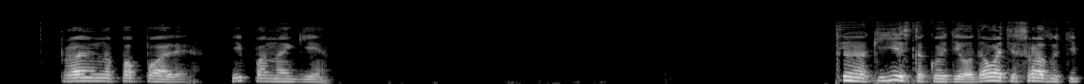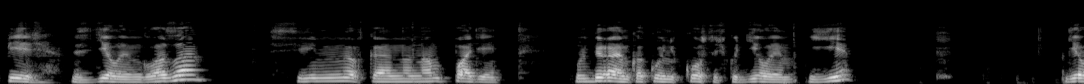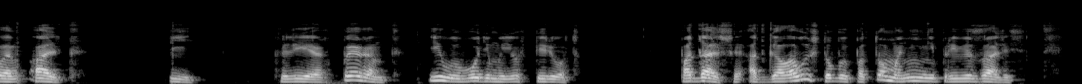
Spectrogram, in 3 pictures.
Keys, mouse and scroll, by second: 6.8 middle click, 8.5 shift+middle click, 14.9 KP_7, 16.5 click, 18.8 e, 20.0 click, 20.6 click, 23.3 alt+p, 25.8-28.9 drag, 30.3 click.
